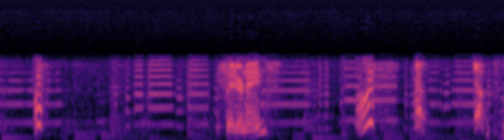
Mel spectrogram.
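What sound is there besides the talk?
dog barking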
